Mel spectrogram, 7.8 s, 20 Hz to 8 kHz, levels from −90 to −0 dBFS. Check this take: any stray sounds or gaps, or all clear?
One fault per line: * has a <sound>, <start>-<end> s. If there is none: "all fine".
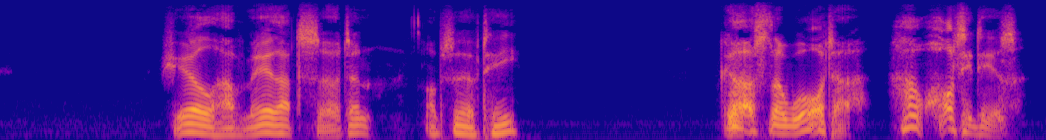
all fine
